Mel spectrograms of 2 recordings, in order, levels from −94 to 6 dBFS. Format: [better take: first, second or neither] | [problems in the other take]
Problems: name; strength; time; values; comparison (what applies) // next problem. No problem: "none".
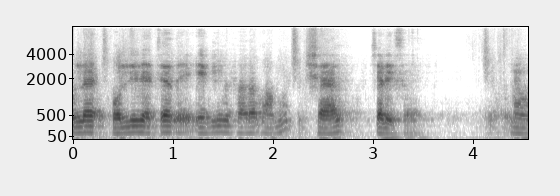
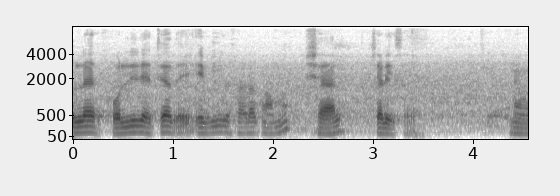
second | noise reduction (neural separator model SepFormer DNS4)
